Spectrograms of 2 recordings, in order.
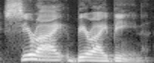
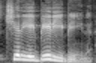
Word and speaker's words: Ciribiribin: So we went to the internet, and the American pronunciation is Siri Biri Bean. And the Italian pronunciation is Chitty Bitty Bean. You need to have that hard R in there.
